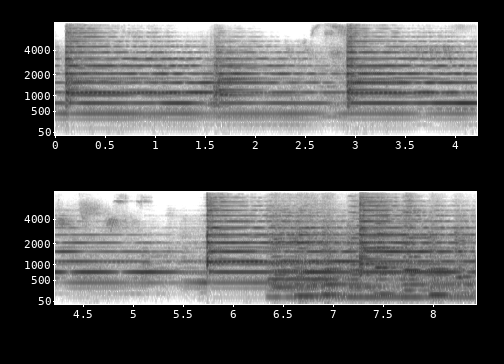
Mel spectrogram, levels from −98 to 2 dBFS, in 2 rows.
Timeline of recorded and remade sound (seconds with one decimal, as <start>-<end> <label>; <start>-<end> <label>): 0.0-5.1 recorded; 5.1-5.8 remade; 5.8-8.4 recorded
